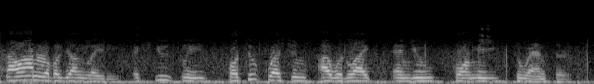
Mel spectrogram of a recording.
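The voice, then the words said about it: Exaggerated put-on foreign accent. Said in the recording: “Pardon my rotten accent.”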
